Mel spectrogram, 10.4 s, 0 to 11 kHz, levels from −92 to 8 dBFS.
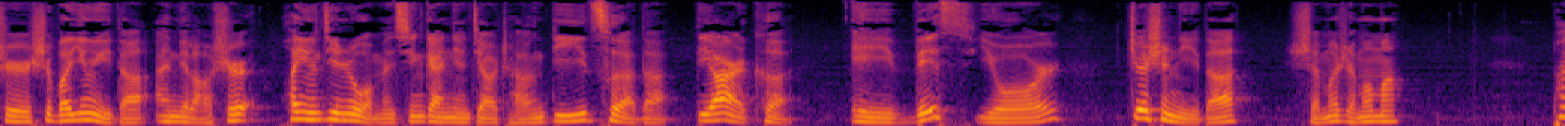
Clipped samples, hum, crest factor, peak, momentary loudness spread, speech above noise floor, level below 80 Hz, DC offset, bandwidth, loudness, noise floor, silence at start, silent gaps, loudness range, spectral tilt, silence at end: under 0.1%; none; 18 dB; -2 dBFS; 10 LU; 38 dB; -52 dBFS; under 0.1%; 11 kHz; -21 LUFS; -58 dBFS; 0 s; none; 2 LU; -5 dB/octave; 0 s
